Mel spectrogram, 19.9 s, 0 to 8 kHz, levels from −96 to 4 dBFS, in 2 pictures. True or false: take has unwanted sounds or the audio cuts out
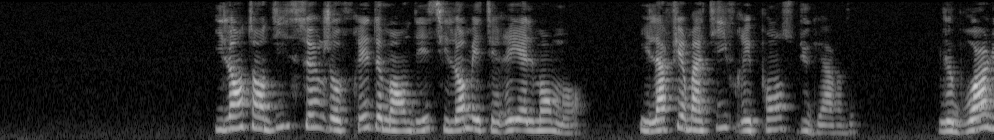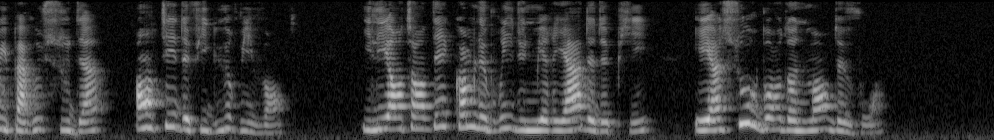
false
